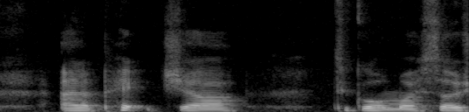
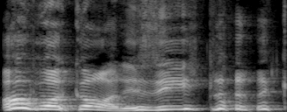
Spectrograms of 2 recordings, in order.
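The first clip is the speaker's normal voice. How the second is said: higher, louder, laughing excited question; starstruck squeal; 8 semitones higher, 10 dB louder, faster than usual. Retold or imitated. Spotting a lookalike she takes for her idol, a loud giggly squeal. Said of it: "And I was like".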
